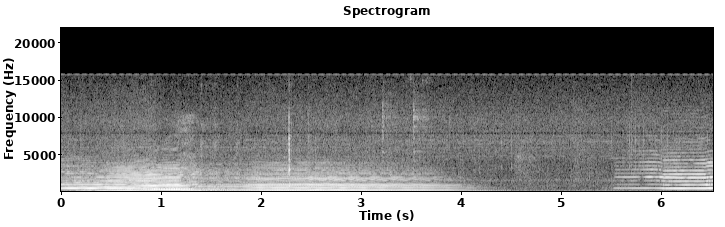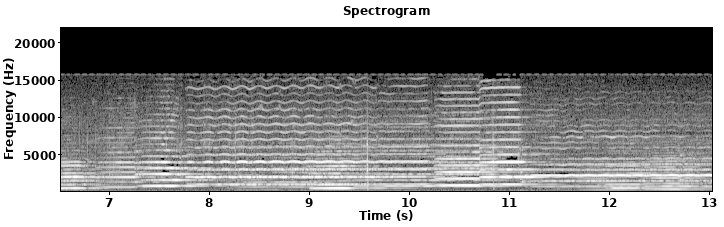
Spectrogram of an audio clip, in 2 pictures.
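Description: A string orchestra holds sustained chords with cellos and basses beneath, fading out about four seconds in. A solo violin then plays a melody alone, one held note after another.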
